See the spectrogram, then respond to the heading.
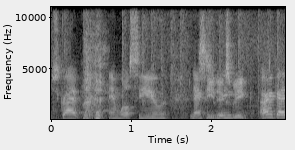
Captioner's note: laughing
